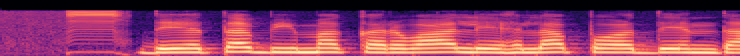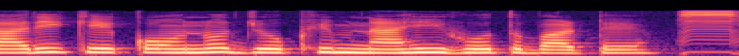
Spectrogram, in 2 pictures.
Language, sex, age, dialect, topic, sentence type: Bhojpuri, female, 18-24, Northern, banking, statement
